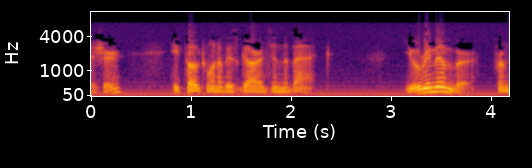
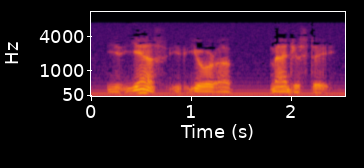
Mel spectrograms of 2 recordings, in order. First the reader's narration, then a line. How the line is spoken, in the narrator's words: the Gully Dwarf stuttered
